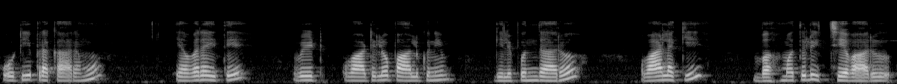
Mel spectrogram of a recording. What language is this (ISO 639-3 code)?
tel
